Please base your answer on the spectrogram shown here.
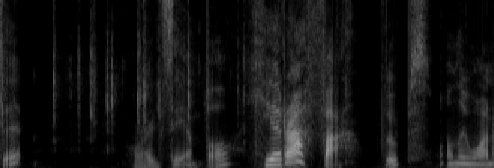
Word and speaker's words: jirafa: The J is pronounced like a H.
